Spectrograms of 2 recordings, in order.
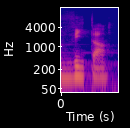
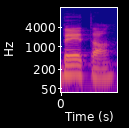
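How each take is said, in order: First: It is said with the modern everyday pronunciation. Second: It is said with an old, ancient-style pronunciation. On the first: This is how people say it today. "instead of vita" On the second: The speaker learned the old pronunciation first. "I would have said beta"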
